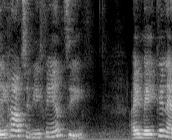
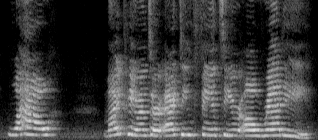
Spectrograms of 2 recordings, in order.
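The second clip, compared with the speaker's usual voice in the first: much higher, delighted wow; amazed wow; 7 semitones higher than usual. Acted. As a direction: gasp with delight at the parents. Nancy amazed at her parents.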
